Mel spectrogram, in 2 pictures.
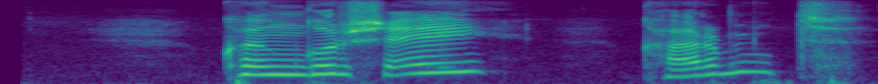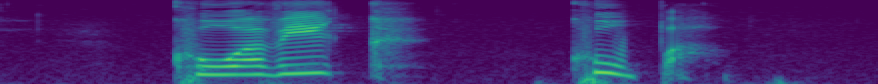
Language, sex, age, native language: Icelandic, female, 80-89, Icelandic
